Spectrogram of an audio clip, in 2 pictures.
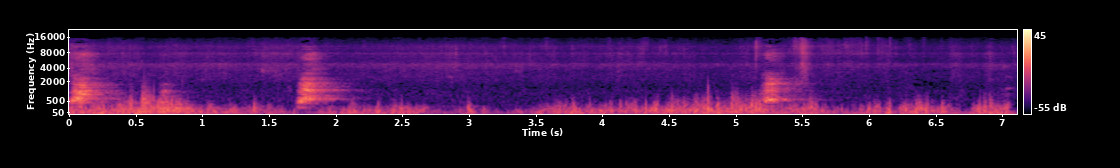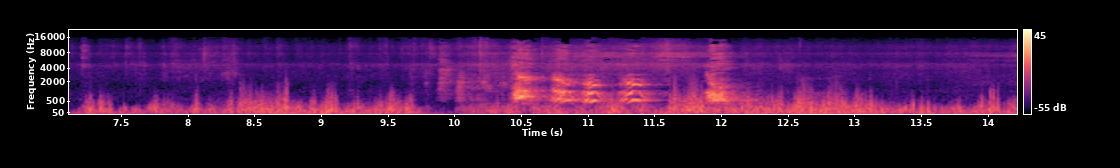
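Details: Canaan Dogs bark in a few isolated sharp calls early on, then a dense cluster of overlapping barks late in the recording, over steady low wind or handling noise.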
